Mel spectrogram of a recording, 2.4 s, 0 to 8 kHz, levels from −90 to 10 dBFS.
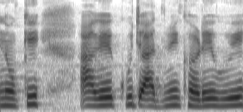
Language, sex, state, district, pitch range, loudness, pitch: Hindi, female, Chhattisgarh, Sukma, 185-205 Hz, -15 LUFS, 195 Hz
